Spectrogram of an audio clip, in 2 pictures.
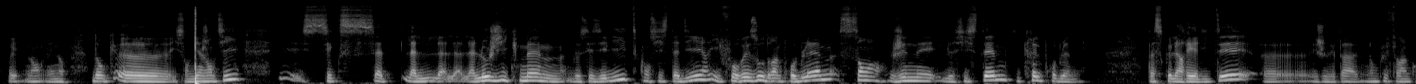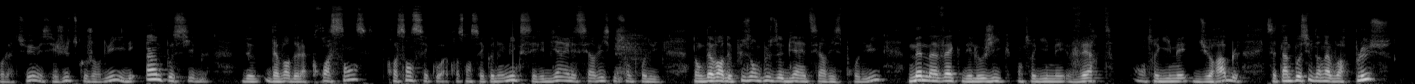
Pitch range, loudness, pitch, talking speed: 130-175 Hz, -27 LUFS, 145 Hz, 225 wpm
